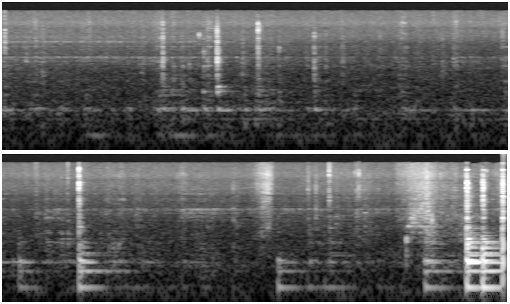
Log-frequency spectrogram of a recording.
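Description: Faint background music with a steady low pitched drone, broken by a few light clicks as a wrench works a nut on the banjo's rim hardware, three of them sharper about two, six and eight seconds in.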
